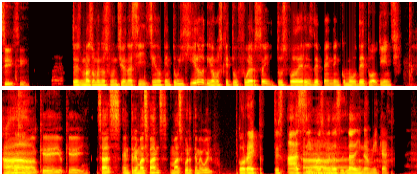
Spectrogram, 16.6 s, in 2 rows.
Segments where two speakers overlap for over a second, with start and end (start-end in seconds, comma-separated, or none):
14.3-15.7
